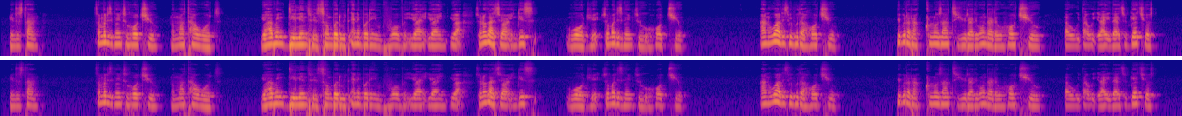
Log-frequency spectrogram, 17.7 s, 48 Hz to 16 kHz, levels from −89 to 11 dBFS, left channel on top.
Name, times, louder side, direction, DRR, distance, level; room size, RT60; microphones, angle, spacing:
voice 1, 0.1-0.6 1.4-3.2 3.9-8.0 8.5-10.2 11.4-12.5 13.5-15.6 16.0-17.3, left 4 dB, 70° left, 0.5 m, -28 dB
11.5 x 4.9 x 3.2 m
head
